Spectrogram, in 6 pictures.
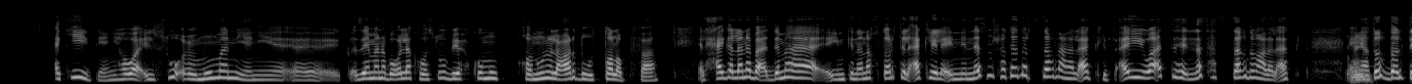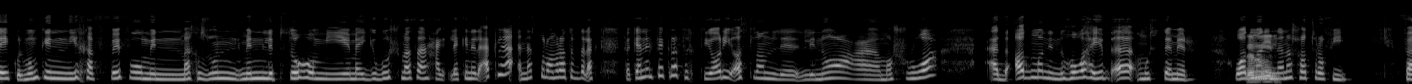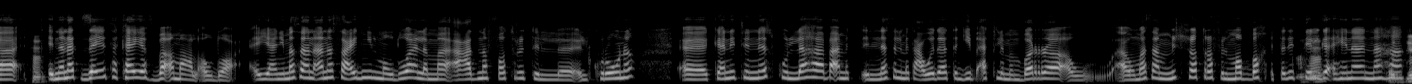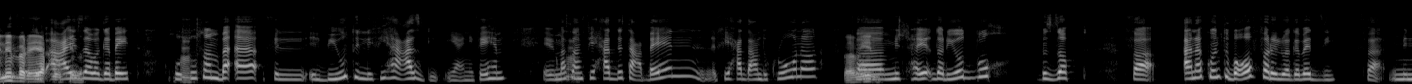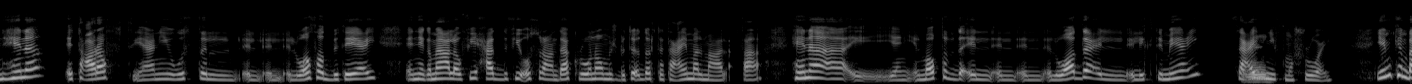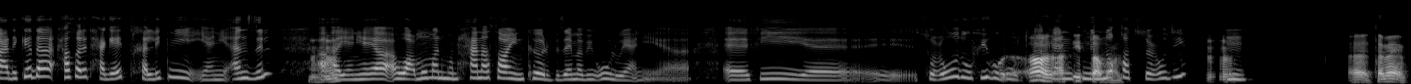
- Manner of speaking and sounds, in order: tapping; in English: "الكورونا"; in English: "الdelivery"; in English: "كورونا"; in English: "كورونا"; in English: "sine curve"; other noise
- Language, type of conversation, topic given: Arabic, podcast, إزاي بتختار بين شغل بتحبه وبيكسبك، وبين شغل مضمون وآمن؟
